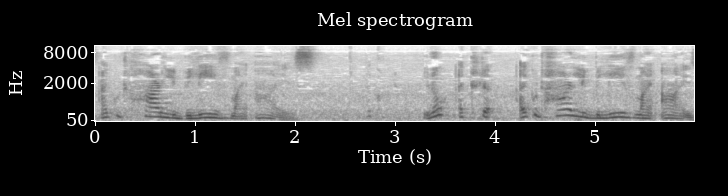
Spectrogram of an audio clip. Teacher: We do have two syllables, hard and leave, which are actually stress syllables, okay. So the stress falls on these two syllables in the sentence.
